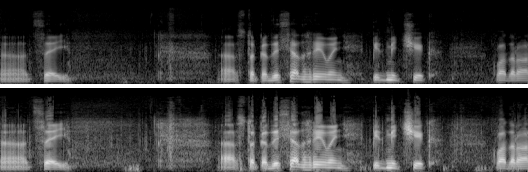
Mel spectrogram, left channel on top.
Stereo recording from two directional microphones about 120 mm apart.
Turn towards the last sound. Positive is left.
turn(degrees=-5)  # may be behind; listen again after turning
